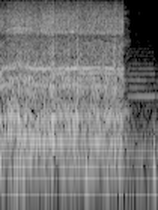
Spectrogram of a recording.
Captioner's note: whirring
